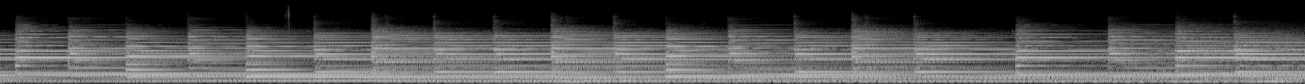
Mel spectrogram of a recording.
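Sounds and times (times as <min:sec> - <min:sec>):
carillon bells in Siviriez: 0:00.0 - 0:13.0.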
